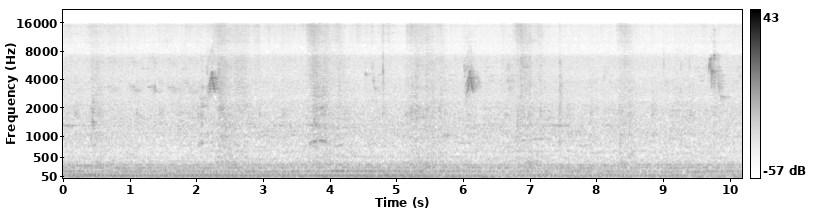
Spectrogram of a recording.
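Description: A few short, high bird chirps, spaced irregularly, over a low steady hum.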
